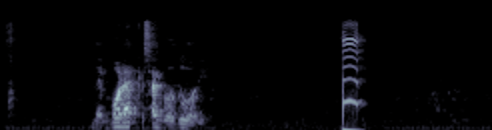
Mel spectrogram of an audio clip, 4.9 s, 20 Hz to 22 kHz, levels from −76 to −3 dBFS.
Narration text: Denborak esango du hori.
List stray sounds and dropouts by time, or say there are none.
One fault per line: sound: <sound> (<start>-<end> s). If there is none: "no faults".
sound: squeak (3.4-3.7 s)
